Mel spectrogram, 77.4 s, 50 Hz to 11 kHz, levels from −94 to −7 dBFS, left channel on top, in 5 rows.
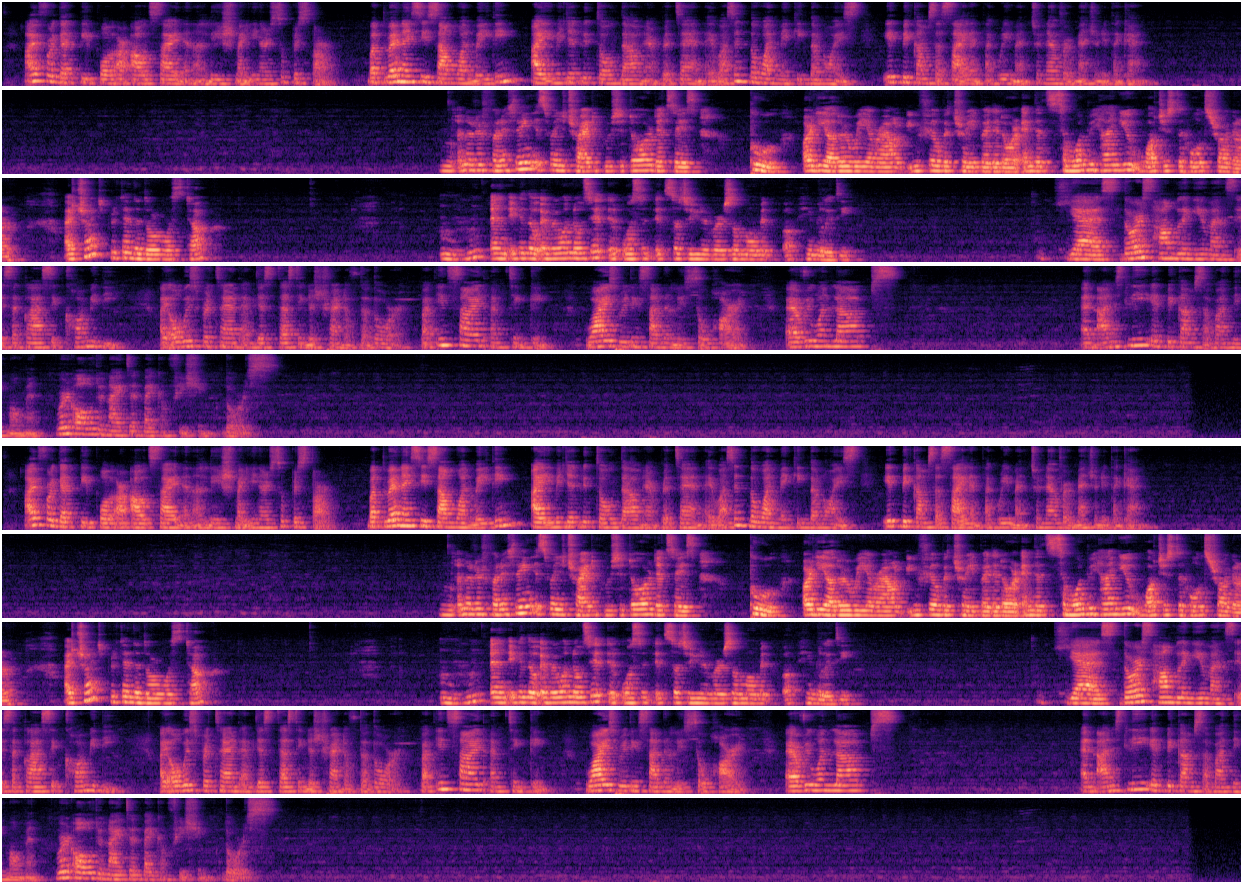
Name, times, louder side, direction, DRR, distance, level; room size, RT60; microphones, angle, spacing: voice 1, 0.3-4.0 4.6-10.6 11.0-14.2 44.2-47.9 48.4-53.3 53.8-55.7 56.2-57.4 59.9-65.2, right 2 dB, 90° right, 1 dB, 1.0 m, -30 dB
voice 2, 20.9-24.4 24.8-25.2 25.5-31.1 31.5-33.7 36.4-41.6, right 1 dB, 55° right, -3 dB, 1.2 m, -25 dB
3.7 x 2.0 x 4.3 m, 0.39 s
head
